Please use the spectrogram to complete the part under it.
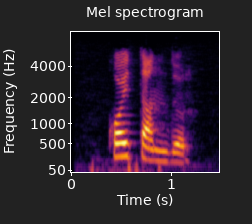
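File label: "койтандыр" Komi, female; audio dict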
